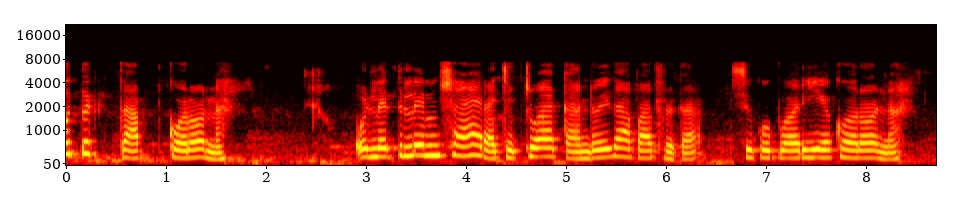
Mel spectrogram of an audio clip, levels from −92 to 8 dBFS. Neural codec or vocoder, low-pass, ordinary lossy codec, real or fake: codec, 16 kHz, 4 kbps, X-Codec, HuBERT features, trained on balanced general audio; 7.2 kHz; none; fake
